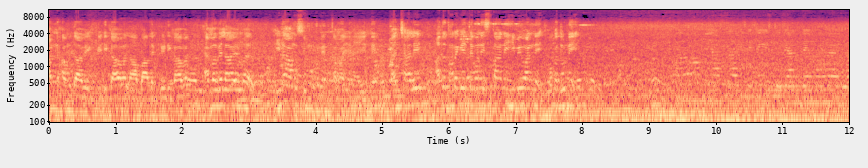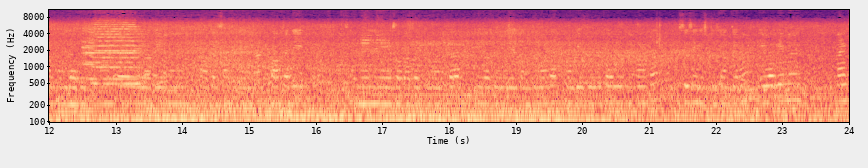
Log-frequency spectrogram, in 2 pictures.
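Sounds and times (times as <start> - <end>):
low traffic rumble: 0.0 - 24.0
vehicle horn: 12.4 - 13.6.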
